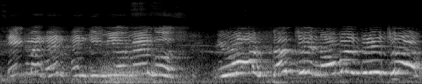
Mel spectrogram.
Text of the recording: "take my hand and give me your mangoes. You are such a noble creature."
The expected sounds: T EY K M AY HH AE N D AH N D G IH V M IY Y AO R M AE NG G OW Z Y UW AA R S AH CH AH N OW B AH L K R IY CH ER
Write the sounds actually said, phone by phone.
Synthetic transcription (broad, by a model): T EY K M AY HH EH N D AH N D G IH V M IY Y AO R M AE G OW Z Y UW AA R S AH CH AH N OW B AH L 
